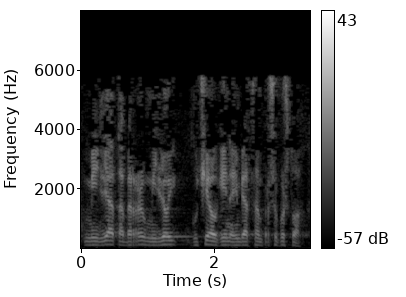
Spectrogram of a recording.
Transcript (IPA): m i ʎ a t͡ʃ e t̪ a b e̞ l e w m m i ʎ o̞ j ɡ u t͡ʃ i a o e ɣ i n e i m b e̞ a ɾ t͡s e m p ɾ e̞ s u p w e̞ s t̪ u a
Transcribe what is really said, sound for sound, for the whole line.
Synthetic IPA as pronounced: m i ʎ a e t̪ a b e̞ r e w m m i ʎ o̞ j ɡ u t͡ʃ i a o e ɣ i n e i m b e̞ a ɾ t͡s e m p ɾ e̞ s u p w e̞ s t̪ u a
